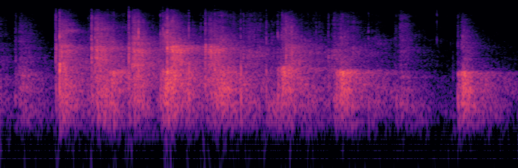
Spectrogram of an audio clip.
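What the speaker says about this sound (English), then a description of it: "That's the first time anybody's got a round of applause." A brief round of applause breaks out in a council committee room, a handful of people clapping in uneven bursts, fairly quiet and close, with no talk over it.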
